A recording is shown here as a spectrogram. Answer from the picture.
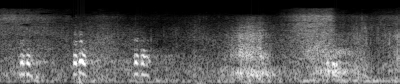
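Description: Faint animal calls: three short calls in quick succession, about a quarter second apart, followed by a soft rustle.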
